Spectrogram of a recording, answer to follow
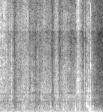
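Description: Near silence, with faint soft rustles of paper tags and journal pages being handled.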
